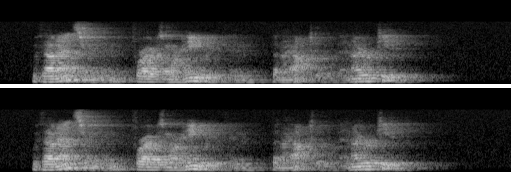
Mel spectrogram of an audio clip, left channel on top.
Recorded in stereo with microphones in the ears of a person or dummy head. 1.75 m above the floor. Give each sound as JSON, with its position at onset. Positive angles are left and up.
{"t": 0.3, "sound": "a man speaking", "side_deg": 0, "distance_m": 4.5}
